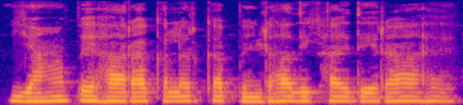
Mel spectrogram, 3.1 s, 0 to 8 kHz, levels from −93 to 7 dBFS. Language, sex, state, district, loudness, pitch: Hindi, male, Jharkhand, Ranchi, -16 LUFS, 125 Hz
